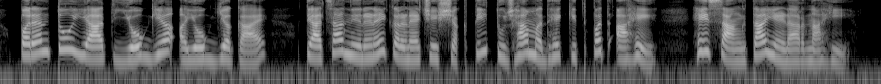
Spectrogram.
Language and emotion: Marathi, neutral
